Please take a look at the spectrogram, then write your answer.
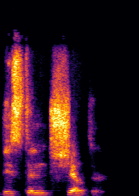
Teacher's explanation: The distant shelter. That T would be swallowed.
